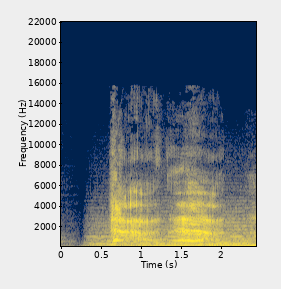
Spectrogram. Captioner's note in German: Schmerzensschreie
